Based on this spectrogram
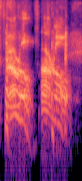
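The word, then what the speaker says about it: F.HERO: half the comments were probably like Pharaoh. You know what? Cool. Now when I do it, I'll know how to say it. Yeah, my favorite band, Pharaoh. I appreciate them for commenting, though. So I think I'm gonna mispronounce things more often. Isn't really. it literally like F period hero?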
